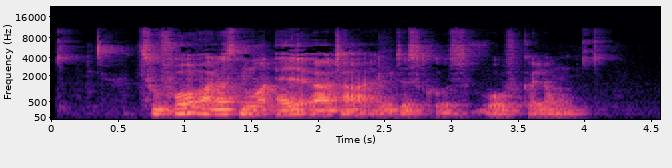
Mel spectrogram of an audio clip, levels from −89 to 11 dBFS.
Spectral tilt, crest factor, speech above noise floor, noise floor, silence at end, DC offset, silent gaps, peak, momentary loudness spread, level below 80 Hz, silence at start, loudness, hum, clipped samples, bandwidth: -6 dB/octave; 18 dB; 20 dB; -38 dBFS; 0.55 s; under 0.1%; none; -2 dBFS; 18 LU; -54 dBFS; 0.05 s; -18 LUFS; none; under 0.1%; 11.5 kHz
